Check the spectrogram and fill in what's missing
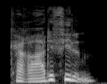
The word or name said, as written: karatefilm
